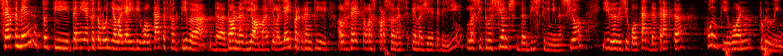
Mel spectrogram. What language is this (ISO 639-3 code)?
cat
